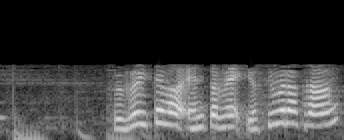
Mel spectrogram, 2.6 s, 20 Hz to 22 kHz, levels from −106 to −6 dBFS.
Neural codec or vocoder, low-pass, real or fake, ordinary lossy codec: none; 7.2 kHz; real; AAC, 16 kbps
